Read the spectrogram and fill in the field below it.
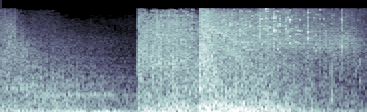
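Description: Metal grinds and screeches harshly.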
